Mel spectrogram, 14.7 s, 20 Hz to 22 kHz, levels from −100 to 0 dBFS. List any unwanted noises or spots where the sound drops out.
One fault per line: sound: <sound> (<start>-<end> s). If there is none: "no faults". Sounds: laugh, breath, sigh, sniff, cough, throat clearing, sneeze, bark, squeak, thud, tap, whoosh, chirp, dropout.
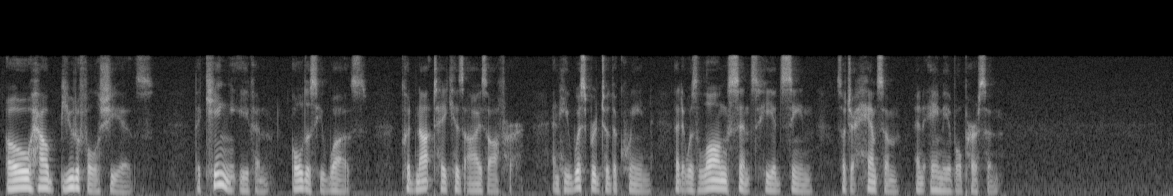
no faults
